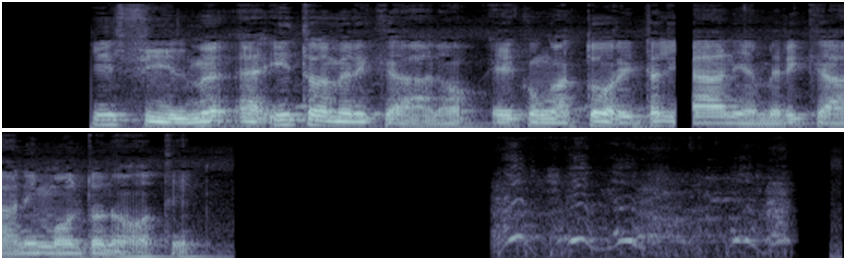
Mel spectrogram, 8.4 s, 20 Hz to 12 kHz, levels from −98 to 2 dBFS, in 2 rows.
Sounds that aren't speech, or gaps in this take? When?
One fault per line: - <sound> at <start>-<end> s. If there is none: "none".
- dropout at 3.4-3.5 s
- bark at 6.7-8.2 s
